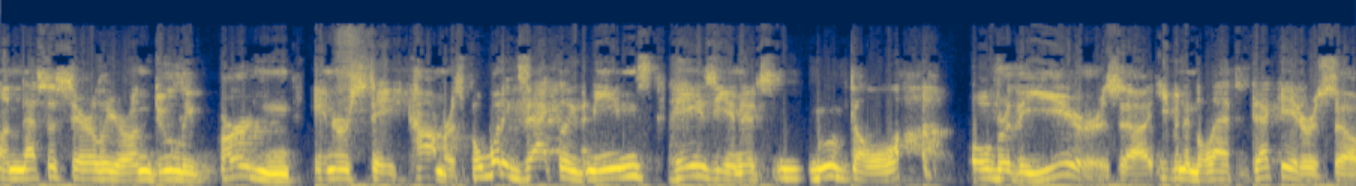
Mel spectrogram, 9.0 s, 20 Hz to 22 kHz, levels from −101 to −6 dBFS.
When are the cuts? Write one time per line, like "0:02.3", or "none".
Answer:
0:02.0
0:03.9
0:04.5
0:06.4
